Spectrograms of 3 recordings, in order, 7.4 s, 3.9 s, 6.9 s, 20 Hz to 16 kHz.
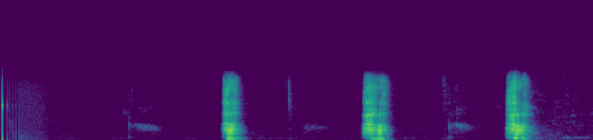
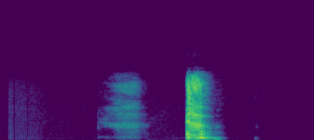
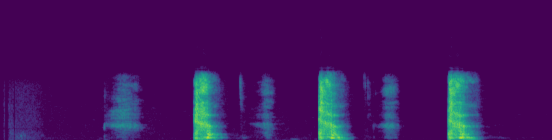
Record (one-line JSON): {"exhalation_length": "7.4 s", "exhalation_amplitude": 27406, "exhalation_signal_mean_std_ratio": 0.22, "cough_length": "3.9 s", "cough_amplitude": 30006, "cough_signal_mean_std_ratio": 0.22, "three_cough_length": "6.9 s", "three_cough_amplitude": 31070, "three_cough_signal_mean_std_ratio": 0.27, "survey_phase": "alpha (2021-03-01 to 2021-08-12)", "age": "65+", "gender": "Female", "wearing_mask": "No", "symptom_none": true, "smoker_status": "Never smoked", "respiratory_condition_asthma": false, "respiratory_condition_other": false, "recruitment_source": "REACT", "submission_delay": "4 days", "covid_test_result": "Negative", "covid_test_method": "RT-qPCR"}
